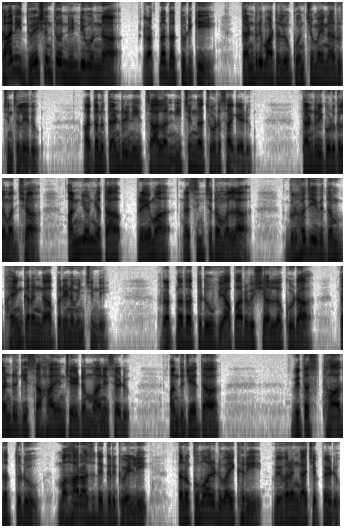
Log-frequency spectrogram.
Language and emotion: Telugu, neutral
